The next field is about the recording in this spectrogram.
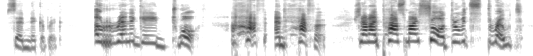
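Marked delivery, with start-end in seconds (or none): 1.2-6.5 loud, higher, indignant roar; outraged. Acted. Dwarf demanding to kill the intruder, loud outraged bellow.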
